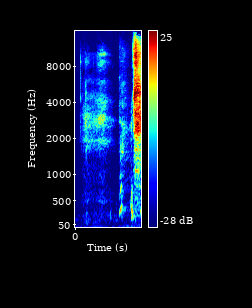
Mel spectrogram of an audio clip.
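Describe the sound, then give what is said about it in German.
A single sharp sneeze bursts out, preceded by a quick inhaled buildup, loud and abrupt against a quiet background. “Gesundheit.”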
